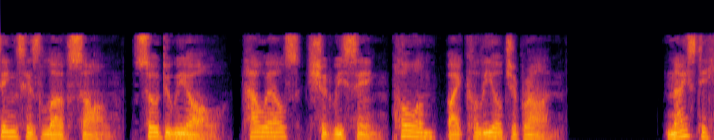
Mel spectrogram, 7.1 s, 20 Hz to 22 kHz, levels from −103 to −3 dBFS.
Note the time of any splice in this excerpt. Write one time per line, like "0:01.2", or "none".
0:01.3
0:02.3
0:03.9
